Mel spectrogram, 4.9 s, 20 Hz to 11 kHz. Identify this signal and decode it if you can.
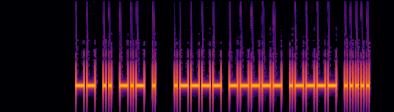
Morse code, heard as a keyed tone, about 34 wpm, 700 Hz. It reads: MIKE 1015
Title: CWT Exchange 35wpm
